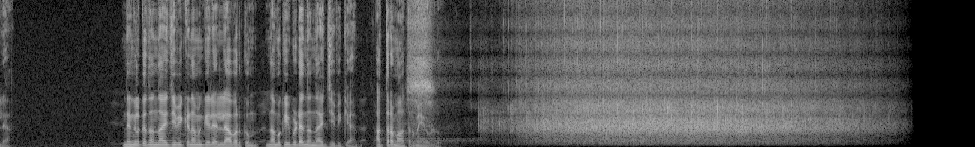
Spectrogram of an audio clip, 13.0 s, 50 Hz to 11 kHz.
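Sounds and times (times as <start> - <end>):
audience applauding: 6.3 - 12.2.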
